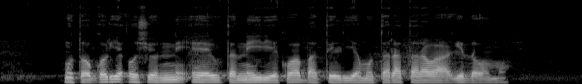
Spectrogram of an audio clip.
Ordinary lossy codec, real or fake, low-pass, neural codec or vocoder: none; real; none; none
